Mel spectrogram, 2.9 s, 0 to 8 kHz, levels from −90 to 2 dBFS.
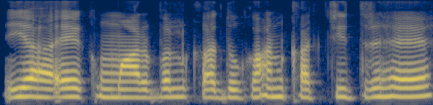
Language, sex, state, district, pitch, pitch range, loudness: Hindi, female, Jharkhand, Palamu, 235 Hz, 225-245 Hz, -16 LUFS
